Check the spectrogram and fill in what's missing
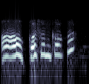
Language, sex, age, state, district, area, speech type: Assamese, female, 18-30, Assam, Dibrugarh, rural, conversation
